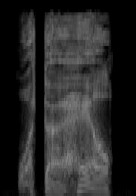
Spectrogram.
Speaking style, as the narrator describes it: Lance bellowed

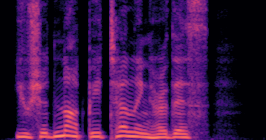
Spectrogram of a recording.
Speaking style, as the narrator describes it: Chiyo snapped

